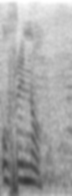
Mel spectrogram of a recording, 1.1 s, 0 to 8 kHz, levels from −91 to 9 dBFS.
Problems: continuous background conversations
